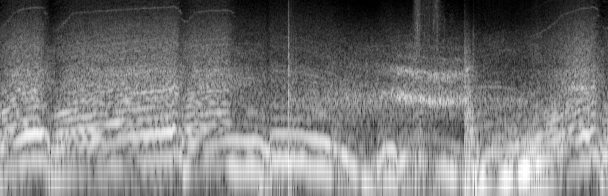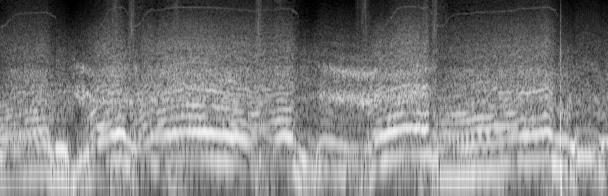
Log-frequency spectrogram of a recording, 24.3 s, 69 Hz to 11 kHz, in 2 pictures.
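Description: A car driven hard in Forza Horizon 3, its engine revving up and down through repeated gear shifts with tire squeal and skidding, loud and continuous throughout.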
